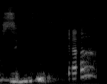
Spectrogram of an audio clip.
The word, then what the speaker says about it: Sicilia: Sicilia, that's hard C.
